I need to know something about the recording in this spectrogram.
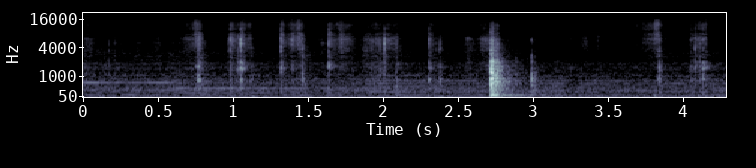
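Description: A deck of tarot cards being shuffled by hand: a run of soft card flicks and slaps, with one sharp knock about two-thirds of the way through.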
